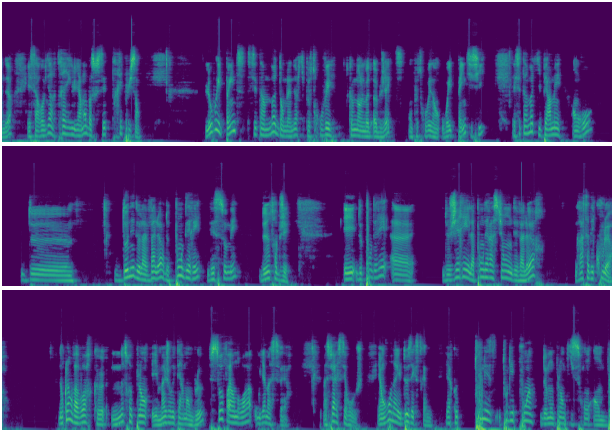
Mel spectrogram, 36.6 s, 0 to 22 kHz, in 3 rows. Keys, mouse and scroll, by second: 7.1 click.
